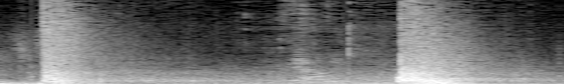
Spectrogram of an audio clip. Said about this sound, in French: Alors vous vous faites du tir au revolver?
